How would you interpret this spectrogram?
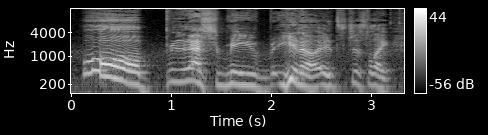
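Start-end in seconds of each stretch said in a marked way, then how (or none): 0.1-1.7 exaggerated loud Irish brogue. Mocking a movie's stereotyped Irish cop, in an over-the-top Irish accent. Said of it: "they're like over the top Irish".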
